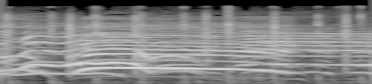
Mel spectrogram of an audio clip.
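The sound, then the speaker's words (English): A cheering sound effect: a crowd of voices cheers and shouts together in a loud, sustained burst of celebration, with overlapping whoops that hold steady for a couple of seconds before easing slightly. “And let's just do a Monty cheers, a cheering thing.”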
